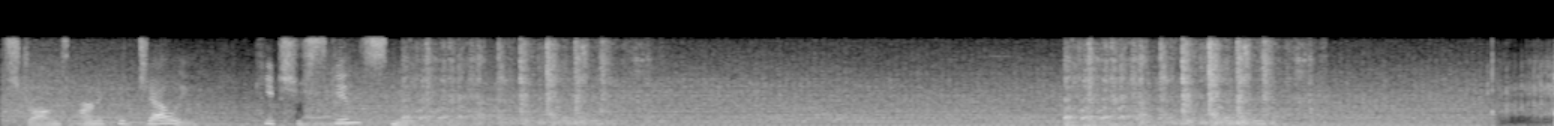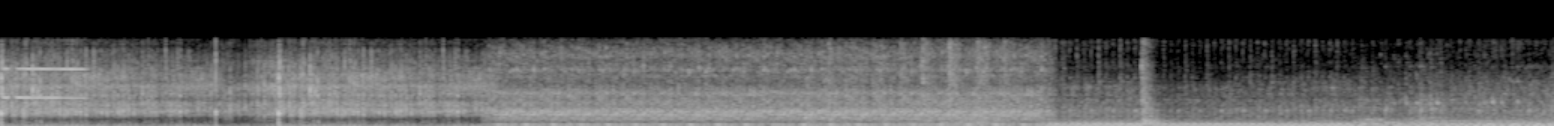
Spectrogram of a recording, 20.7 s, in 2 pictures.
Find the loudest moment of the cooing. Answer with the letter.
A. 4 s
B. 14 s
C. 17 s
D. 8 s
D.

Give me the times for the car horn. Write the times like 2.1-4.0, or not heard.
not heard.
